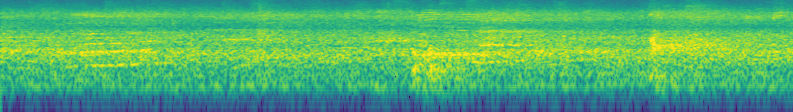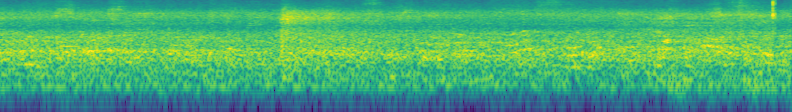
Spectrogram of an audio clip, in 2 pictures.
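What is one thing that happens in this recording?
A man talks with animation nearby, in a large echoing hall.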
